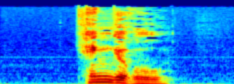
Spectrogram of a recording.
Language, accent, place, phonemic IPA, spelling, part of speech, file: German, Germany, Berlin, /ˈkɛŋɡuru/, Känguru, noun, De-Känguru.ogg
- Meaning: kangaroo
